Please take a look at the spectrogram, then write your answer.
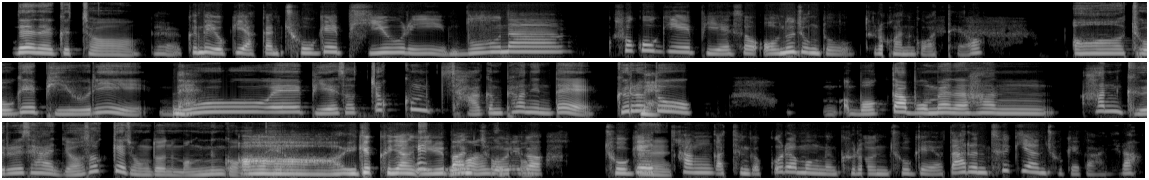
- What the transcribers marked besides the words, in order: tapping; other background noise
- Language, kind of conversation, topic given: Korean, podcast, 할머니 손맛이 그리울 때 가장 먼저 떠오르는 음식은 무엇인가요?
